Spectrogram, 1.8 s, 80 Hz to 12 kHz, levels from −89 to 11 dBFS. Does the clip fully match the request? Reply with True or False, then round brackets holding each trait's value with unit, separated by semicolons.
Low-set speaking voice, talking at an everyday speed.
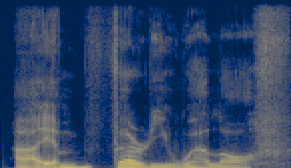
True (130 Hz; 165 wpm)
